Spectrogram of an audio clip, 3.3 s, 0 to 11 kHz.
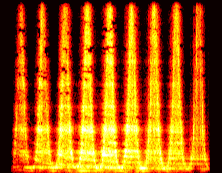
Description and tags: Low E string on acoustic guitar scrape slide with pick. Increased pitch, wah-wah effect at 31.2%, light tremolo,fade and noise reduction used. Recorded with Conexant Smart Audio using AT2020 mic, processed on Audacity.
spacey, wah, Wah-wah-wah, sliding, dizzy, slide, string, scrape, funky, spin, guitar, scraping, spinning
